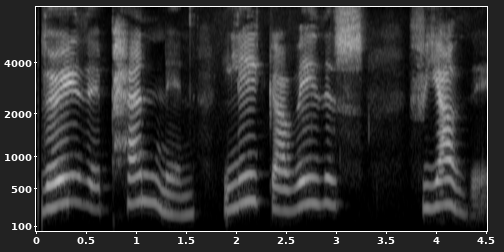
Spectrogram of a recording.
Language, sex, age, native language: Icelandic, female, 7, Icelandic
